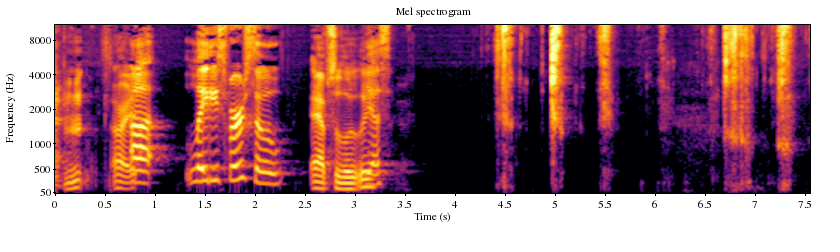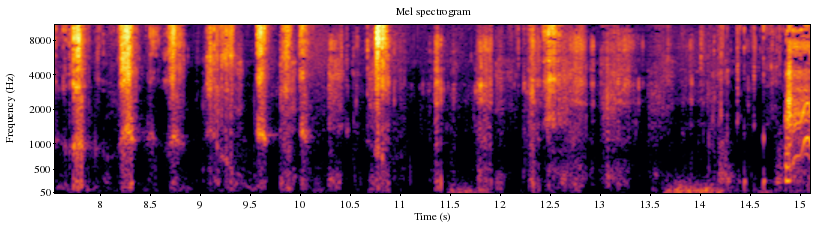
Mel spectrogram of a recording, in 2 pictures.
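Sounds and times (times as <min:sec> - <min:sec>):
speech: 0:00.1 - 0:03.4
several people crunching onion-ring snacks: 0:04.2 - 0:15.0.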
